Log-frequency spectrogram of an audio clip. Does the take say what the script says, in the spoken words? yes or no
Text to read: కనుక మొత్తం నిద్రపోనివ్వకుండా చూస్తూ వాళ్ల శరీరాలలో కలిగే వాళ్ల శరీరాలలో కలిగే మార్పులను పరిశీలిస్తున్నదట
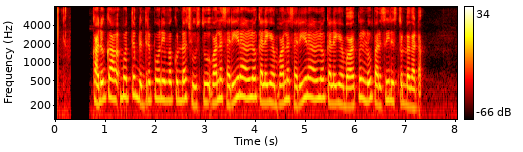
yes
